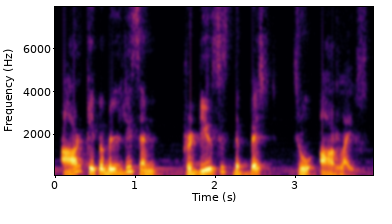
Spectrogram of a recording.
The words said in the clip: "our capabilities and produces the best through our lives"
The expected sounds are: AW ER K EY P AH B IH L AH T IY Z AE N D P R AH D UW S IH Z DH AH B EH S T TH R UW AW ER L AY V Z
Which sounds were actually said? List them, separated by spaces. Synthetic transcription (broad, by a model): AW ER K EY P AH B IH L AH T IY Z AE N D P R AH D UW S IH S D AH B EH S T T R UW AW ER L AY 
